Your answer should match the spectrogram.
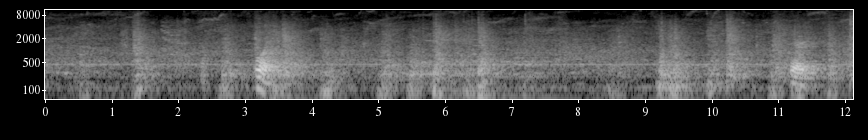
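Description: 2WD short course RC trucks with 13.5-turn brushless electric motors running laps on an indoor track. Their low running noise carries scattered light knocks from landings and hits on the track edging, over a steady faint hum.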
